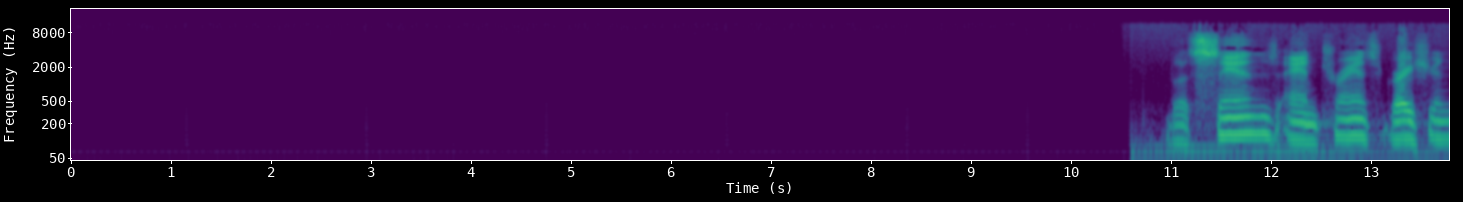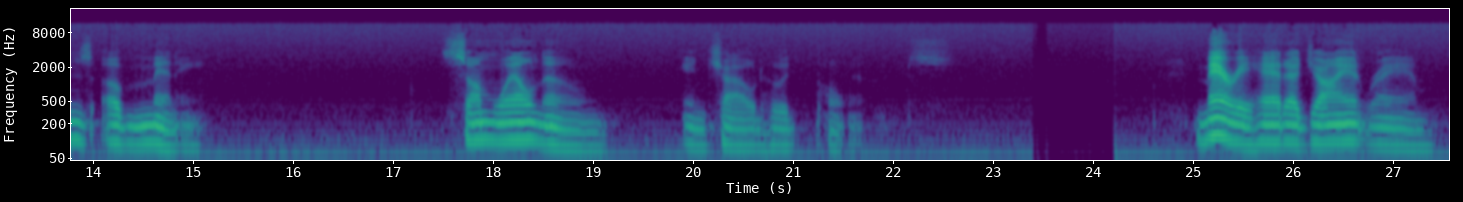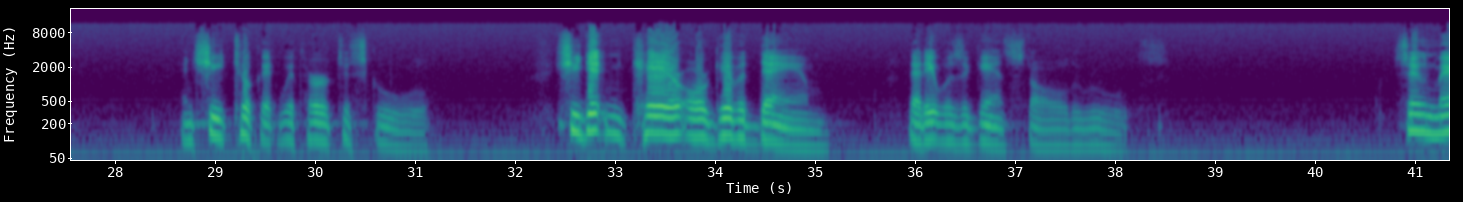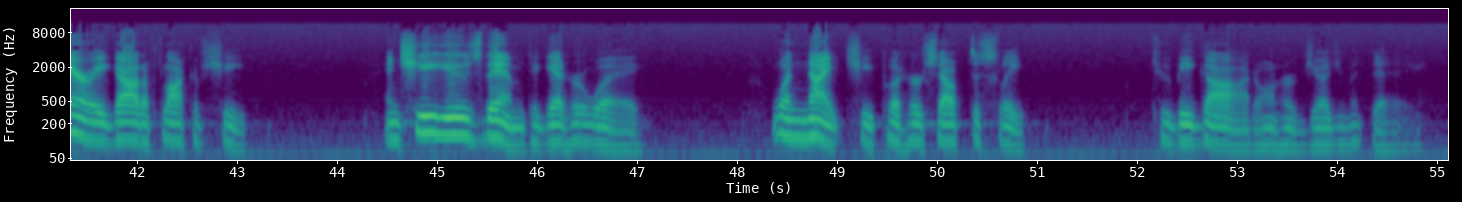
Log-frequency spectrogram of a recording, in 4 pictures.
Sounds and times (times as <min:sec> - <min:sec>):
Speech: 0:11.0 - 0:15.2, 0:17.5 - 0:19.2, 0:19.9 - 0:21.7, 0:25.0 - 0:27.4, 0:28.7 - 0:31.2, 0:32.4 - 0:35.2, 0:36.0 - 0:38.4, 0:40.8 - 0:43.2, 0:44.5 - 0:47.1, 0:48.4 - 0:50.9, 0:52.2 - 0:54.9.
